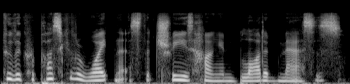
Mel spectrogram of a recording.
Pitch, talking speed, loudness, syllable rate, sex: 185 Hz, 170 wpm, -17 LUFS, 4.9 syllables/s, female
